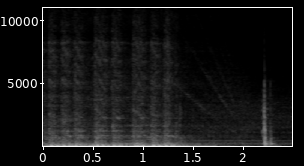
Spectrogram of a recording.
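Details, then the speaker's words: 7.0 L (427 cu in) LSX engine, wired up with the ECU on, fuel not hooked up and broken coil packs awaiting replacement: the starter spins it in quick, even pulses for about 1.5 s without catching, then stops; crank, no start, no fuel. "uh oh yeah i can also uh i can turn it over but like it obviously won't start because there's no there's no gas"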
